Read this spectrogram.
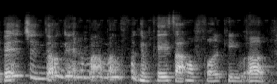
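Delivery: high-pitched mock-angry threat; heated threat. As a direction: imitate someone squaring up in an argument, pitch shooting up. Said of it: "the argument starts getting heated".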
